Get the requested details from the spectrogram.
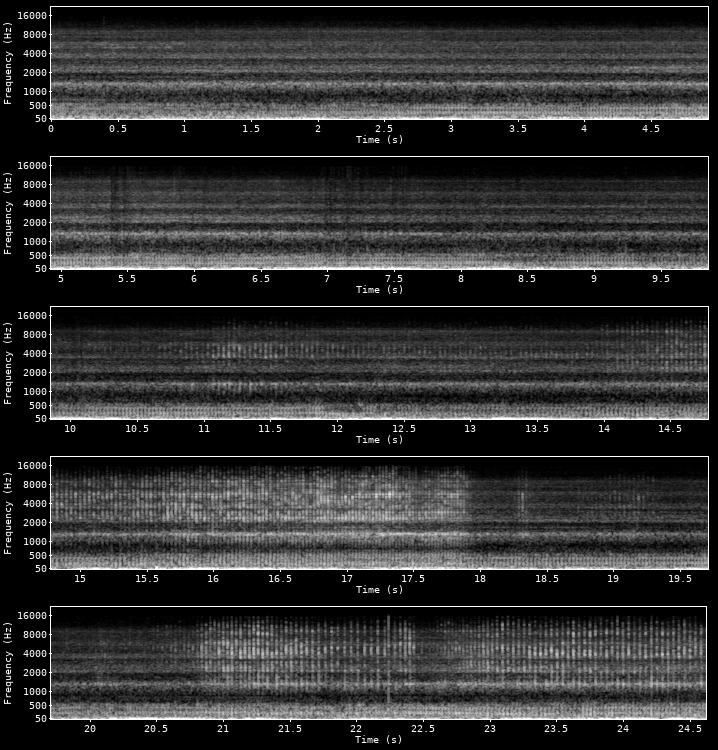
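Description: A motorcycle engine hums steadily up close as it rides along.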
